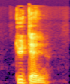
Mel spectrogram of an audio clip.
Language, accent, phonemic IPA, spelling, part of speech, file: French, France, /ty.tɛl/, tutelle, noun, LL-Q150 (fra)-tutelle.wav
- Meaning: guardianship under which the ward is only partially or temporarily incapable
